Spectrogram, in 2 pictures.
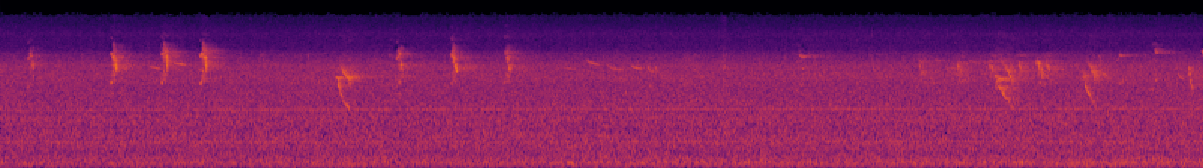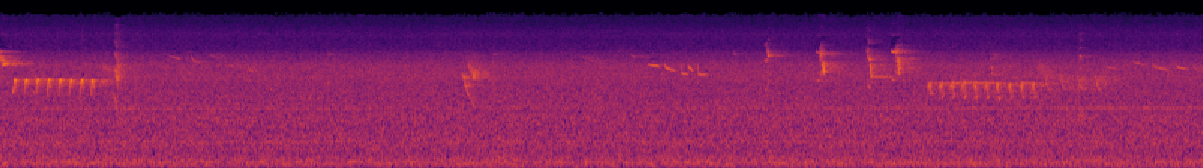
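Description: Wild birds calling: short, sharp high chirps scattered throughout, and a rapid trill about halfway through and again near the end, over a steady outdoor background hiss.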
